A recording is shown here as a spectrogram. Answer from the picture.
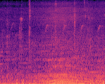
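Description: A road vehicle's engine passing, its note rising and then falling over about a second midway through, over a steady low hum.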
